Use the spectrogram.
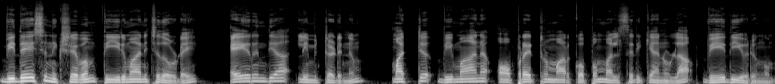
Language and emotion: Malayalam, neutral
